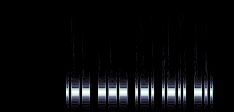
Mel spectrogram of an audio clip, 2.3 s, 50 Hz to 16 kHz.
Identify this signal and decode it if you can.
Morse code, heard as a keyed tone, about 44 wpm, 700 Hz. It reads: WORLD
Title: Sets of 2 Words - New Word Drill - 45wpm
